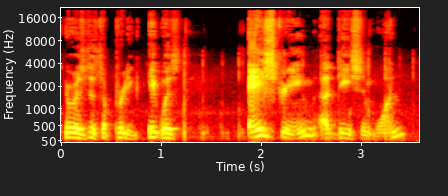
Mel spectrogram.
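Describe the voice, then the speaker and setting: A man's voice: medium pitch, sing-song, normal speed, creaky, pushed and bright, slight background noise, low-quality recording. A man giving a reflective spoken lesson, musing aloud and asking himself rhetorical questions before answering them. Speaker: presenter.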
